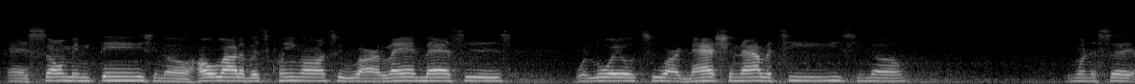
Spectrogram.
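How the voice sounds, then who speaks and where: A man hosting a solo podcast, talking unscripted and building points through emphatic repetition and lists. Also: fairly high pitch. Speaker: podcast host. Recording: dull lo-fi audio with faint hiss.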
